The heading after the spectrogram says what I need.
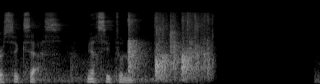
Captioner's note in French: Applaudissements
